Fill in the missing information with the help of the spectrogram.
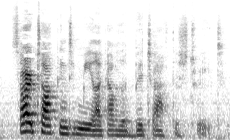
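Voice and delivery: ordinary talk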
